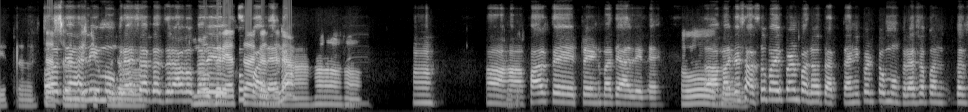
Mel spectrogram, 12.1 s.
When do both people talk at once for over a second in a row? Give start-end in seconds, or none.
0.6-1.8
